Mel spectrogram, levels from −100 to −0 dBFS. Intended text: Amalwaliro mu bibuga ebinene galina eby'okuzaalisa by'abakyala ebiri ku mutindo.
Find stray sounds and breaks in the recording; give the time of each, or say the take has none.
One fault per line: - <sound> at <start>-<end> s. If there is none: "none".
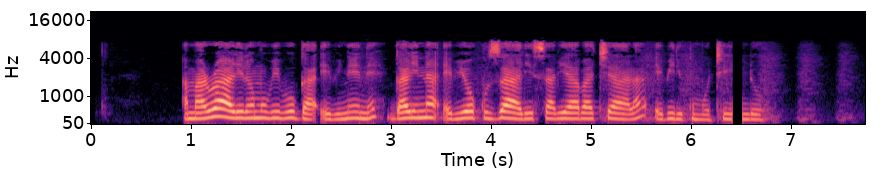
- dropout at 6.4-6.5 s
